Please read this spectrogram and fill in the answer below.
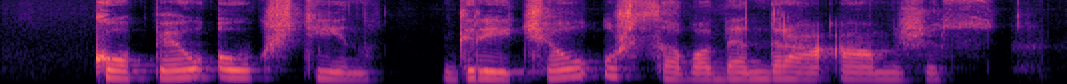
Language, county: Lithuanian, Klaipėda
